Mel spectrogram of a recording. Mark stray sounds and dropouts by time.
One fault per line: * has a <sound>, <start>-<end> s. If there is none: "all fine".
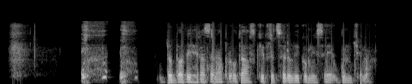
* has a cough, 0.8-1.4 s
